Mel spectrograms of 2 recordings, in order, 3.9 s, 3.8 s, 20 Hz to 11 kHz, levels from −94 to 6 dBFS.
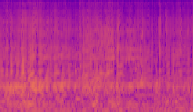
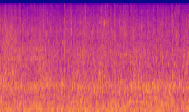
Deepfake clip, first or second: first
